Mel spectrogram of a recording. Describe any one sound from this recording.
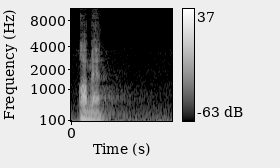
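A man speaks briefly and calmly into a nearby microphone.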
